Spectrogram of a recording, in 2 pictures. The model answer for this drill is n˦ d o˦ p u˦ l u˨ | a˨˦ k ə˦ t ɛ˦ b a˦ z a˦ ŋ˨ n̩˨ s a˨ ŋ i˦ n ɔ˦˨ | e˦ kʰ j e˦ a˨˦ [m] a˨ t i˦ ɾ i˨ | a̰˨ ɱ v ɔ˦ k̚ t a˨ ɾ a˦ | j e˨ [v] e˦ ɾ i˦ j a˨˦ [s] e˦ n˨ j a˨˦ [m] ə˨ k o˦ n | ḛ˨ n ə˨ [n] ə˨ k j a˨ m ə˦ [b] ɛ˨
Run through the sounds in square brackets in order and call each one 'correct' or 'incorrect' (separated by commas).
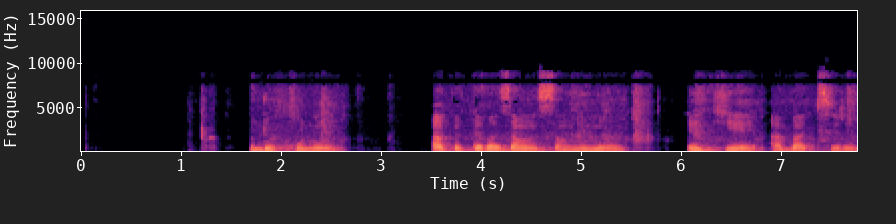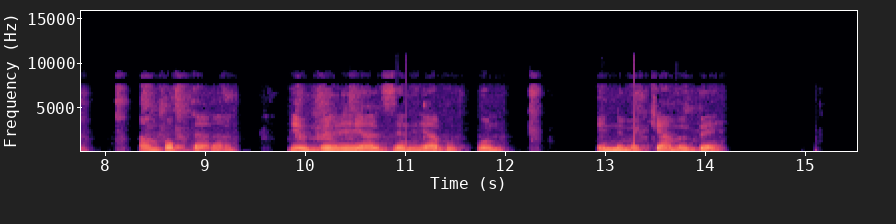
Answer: incorrect, correct, incorrect, incorrect, incorrect, correct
